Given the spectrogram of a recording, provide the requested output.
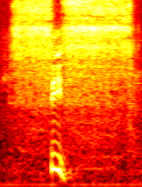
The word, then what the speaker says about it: six: in French very simple we say sis sis yes again sis yes and it is written exactly the same like in English just different in the X sound at the end in English we have the X in French we don't have any X who knows it's like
